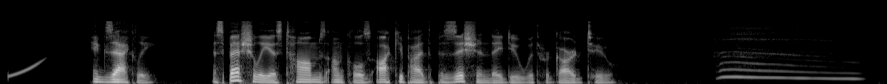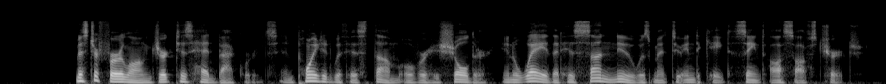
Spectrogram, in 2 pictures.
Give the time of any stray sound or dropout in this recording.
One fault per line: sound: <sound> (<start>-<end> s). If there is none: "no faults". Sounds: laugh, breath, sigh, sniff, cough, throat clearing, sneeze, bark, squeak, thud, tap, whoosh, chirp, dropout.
sound: chirp (0.1-0.5 s)
sound: sigh (7.1-8.7 s)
